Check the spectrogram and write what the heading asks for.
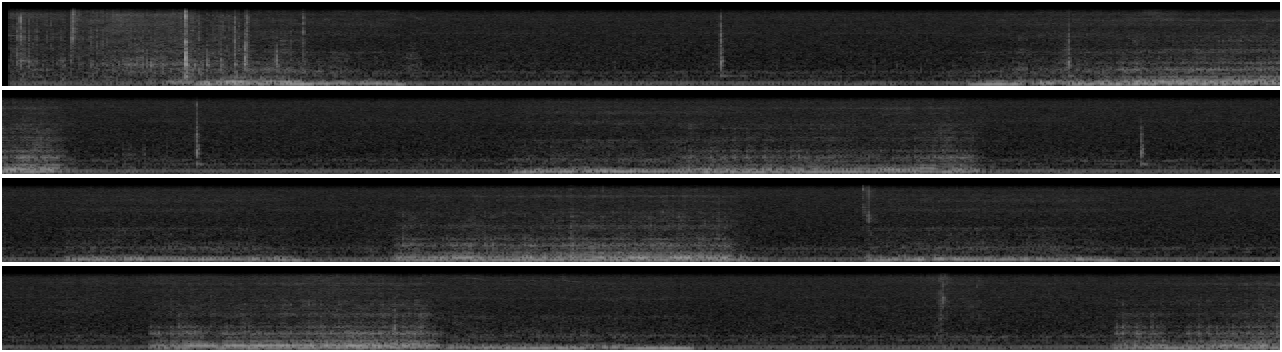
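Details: Low, rumbling snores repeating in steady cycles with quiet pauses between breaths.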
